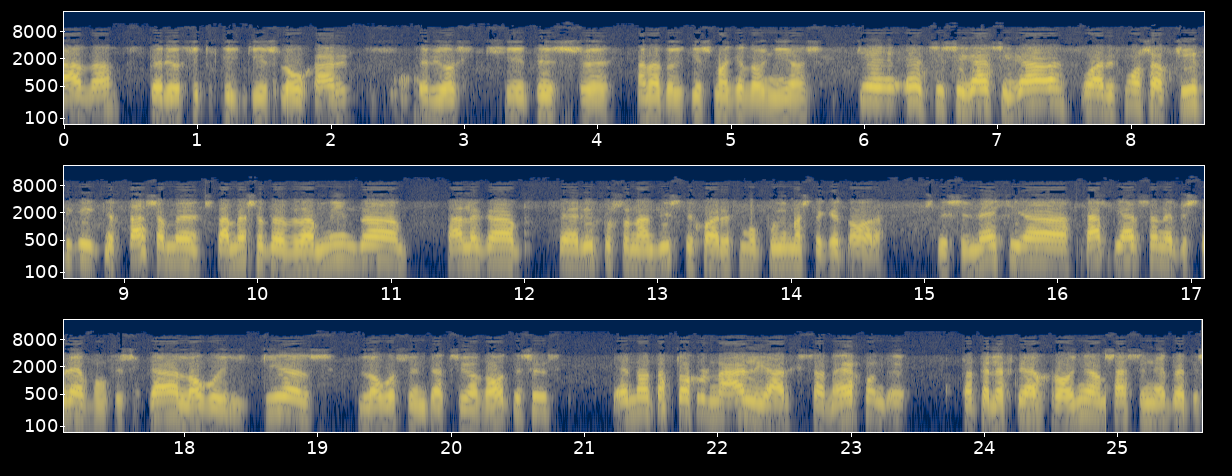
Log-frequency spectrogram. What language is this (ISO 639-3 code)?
ell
